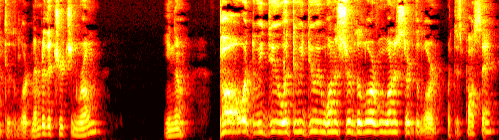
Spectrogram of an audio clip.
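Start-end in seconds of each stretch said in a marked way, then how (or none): 3.3-6.6 higher, eager and pressing; eager believers imitated, pitched up; eager pleading. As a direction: ask Paul what to do, all keen. Eager Christians asking Paul.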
